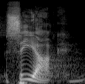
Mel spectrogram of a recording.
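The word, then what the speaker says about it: שיח: It's siyak, S-I-Y-A-C-H, we would spell it in English.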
